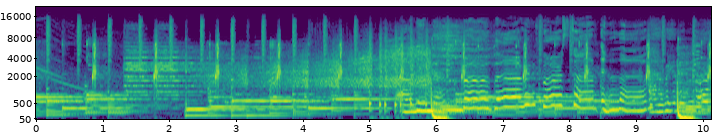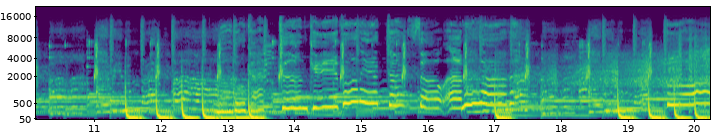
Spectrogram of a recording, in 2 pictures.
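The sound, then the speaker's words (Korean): A K-pop song plays loudly and continuously, with a driving beat, layered synths and a sung melody, filling the whole stretch with no talking over it. “노래를 두 곡을 듣고 왔습니다.”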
